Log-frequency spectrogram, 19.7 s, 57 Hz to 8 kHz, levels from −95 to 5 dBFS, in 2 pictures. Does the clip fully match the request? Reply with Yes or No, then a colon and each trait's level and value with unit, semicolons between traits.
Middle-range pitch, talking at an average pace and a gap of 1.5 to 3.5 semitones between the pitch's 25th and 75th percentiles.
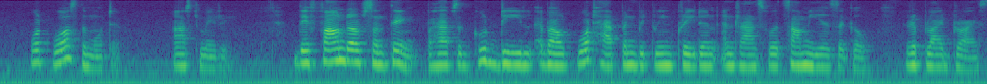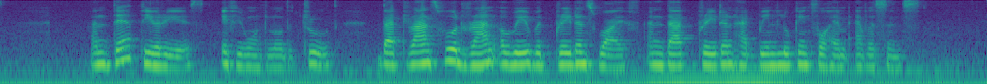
Yes: medium, 170 Hz; average, 165 wpm; narrow, 2.5 semitones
